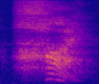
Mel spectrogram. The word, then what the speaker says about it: high: A lot of French students find it hard pronouncing the H's correctly, like high.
